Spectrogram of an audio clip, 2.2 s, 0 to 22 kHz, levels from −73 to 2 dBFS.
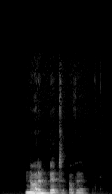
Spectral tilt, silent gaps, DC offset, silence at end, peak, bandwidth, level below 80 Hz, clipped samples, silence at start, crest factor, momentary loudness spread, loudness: -9 dB/octave; none; under 0.1%; 0.55 s; -2 dBFS; 13.5 kHz; -50 dBFS; under 0.1%; 0.5 s; 14 dB; 19 LU; -14 LUFS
